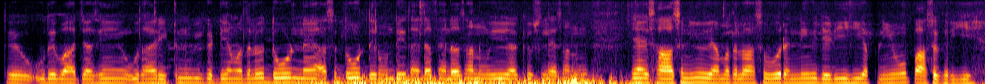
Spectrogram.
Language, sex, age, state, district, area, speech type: Dogri, male, 18-30, Jammu and Kashmir, Kathua, rural, spontaneous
